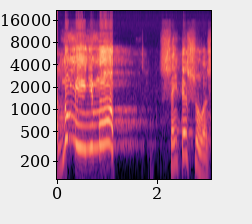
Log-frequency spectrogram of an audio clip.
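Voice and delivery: preacher hammering home the goal; emphatic declaration. Real, not acted. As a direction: stretch out no mínimo to land it.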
